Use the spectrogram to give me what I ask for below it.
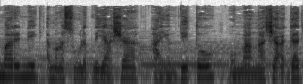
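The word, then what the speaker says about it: Jascha: Pinupronounce din ito ng iba na Jasha o Jaska, pero Yasha ang gagamitin ko, mga idol, dahil yun yung Danish pronunciation ng pangalan niya.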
